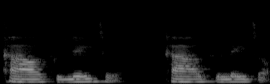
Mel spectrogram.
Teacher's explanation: So the primary stress falls on cal. So the correct answer here is calculator, calculator, option A.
